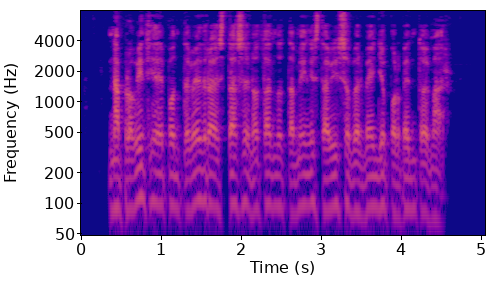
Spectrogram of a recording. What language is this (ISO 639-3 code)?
glg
